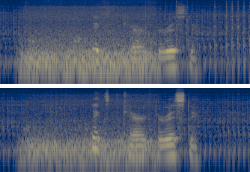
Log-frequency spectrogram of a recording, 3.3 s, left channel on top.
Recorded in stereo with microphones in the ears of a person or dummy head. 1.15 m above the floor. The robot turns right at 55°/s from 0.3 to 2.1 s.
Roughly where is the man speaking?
Behind right.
